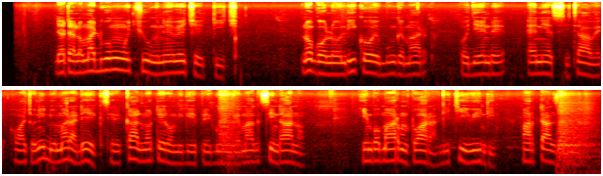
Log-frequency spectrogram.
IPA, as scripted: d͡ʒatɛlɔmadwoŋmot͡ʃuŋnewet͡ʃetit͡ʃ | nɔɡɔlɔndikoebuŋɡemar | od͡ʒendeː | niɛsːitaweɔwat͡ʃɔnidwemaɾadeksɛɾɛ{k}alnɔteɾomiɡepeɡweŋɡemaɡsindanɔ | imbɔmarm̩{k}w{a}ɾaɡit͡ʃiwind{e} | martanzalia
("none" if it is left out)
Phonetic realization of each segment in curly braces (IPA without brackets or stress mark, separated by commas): k, t, a, i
